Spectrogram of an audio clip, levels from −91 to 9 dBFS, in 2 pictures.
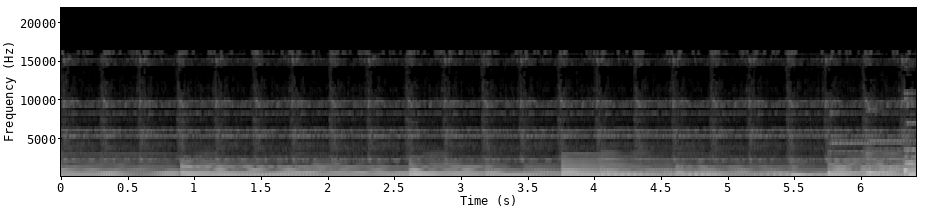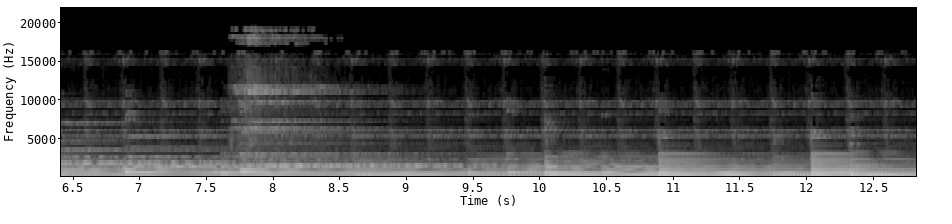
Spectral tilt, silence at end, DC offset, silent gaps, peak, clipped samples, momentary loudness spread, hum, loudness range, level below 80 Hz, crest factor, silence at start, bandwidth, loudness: -6.5 dB/octave; 0 s; under 0.1%; none; -8 dBFS; under 0.1%; 11 LU; none; 7 LU; -44 dBFS; 18 dB; 0 s; 19 kHz; -25 LUFS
